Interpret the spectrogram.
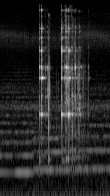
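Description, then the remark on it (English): Two martini glasses holding dry martinis clink together at a buffet in a suite, in two short bursts of bright, ringing chimes, a quick tap followed by a busier cluster of jingling contacts, over a steady low hum with no voices. “Camilla dons a robe and heads towards a buffet with two barely touched dry martinis.”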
